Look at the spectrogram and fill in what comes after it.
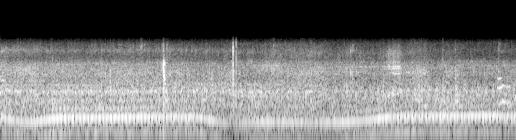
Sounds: Truck, Vehicle

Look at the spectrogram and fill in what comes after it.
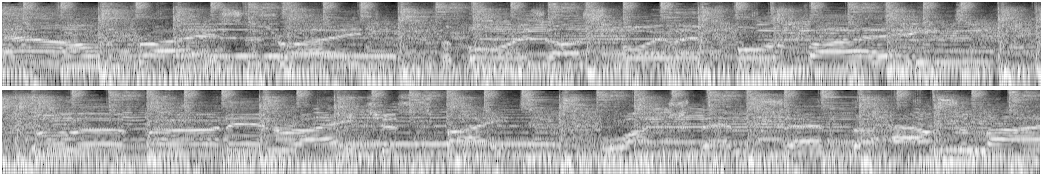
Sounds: Music

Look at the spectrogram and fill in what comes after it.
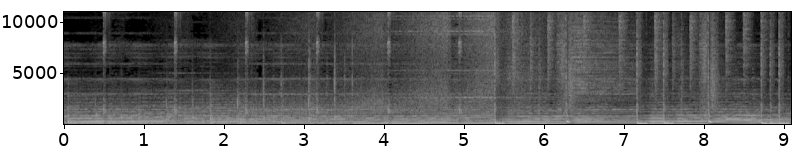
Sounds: Music

